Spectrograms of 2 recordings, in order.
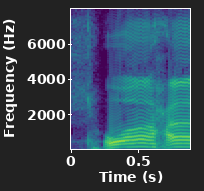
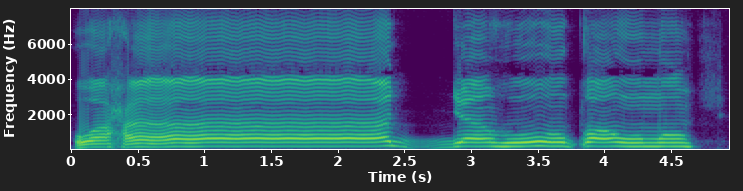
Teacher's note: Mustaqol artinya diberatkan, bahwa ini adalah mad tabi'i bertemu dengan huruf yang bertasydid dalam satu kata atau satu kalimat. Maka kita panjangkan dahulu 3 alif, kemudian kita tasydidkan ke huruf berikutnya. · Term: mad lazim mutawwal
